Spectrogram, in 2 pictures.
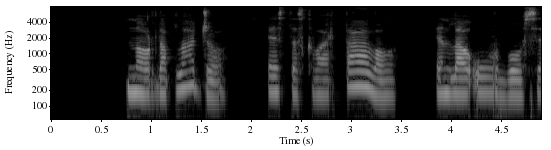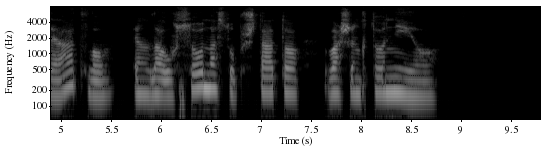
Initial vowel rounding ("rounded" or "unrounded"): rounded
